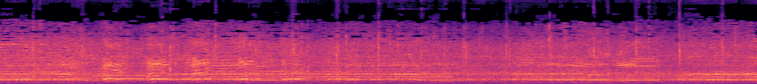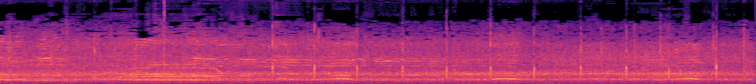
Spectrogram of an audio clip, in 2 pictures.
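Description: Men nearby clap their hands in rhythm.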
